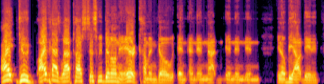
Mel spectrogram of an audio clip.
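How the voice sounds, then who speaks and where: A man's voice: medium pitch, moderate pace, dry recording. Man teasing with a dry sound. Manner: teasing, incredulous banter. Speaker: co-host. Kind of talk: casual live stream chat.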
